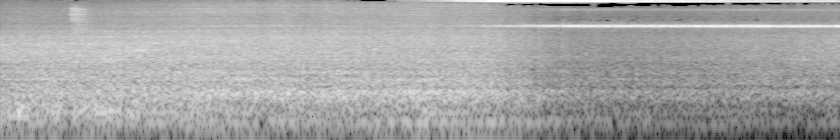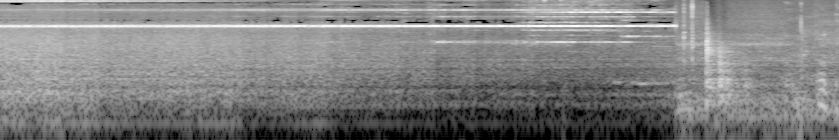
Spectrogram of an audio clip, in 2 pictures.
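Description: A Pacer train pulls into a station with a loud rumbling roll and a sustained high metallic wheel squeal that rings for several seconds before the noise drops away as it slows.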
